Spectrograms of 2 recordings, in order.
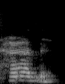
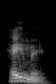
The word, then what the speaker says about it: Hyman: She said pronounce Hyman. E is silent. See, I was right. It's Hyman. Heyman.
